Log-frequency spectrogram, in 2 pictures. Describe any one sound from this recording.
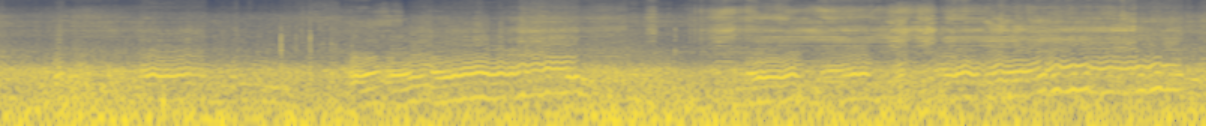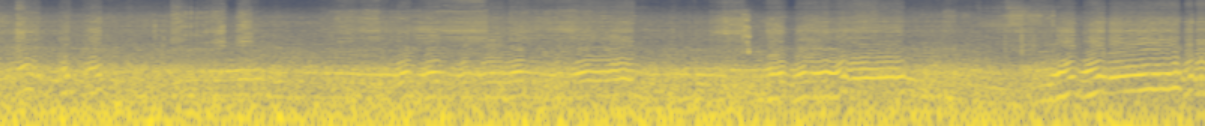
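Wind rushes past noisily outdoors.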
